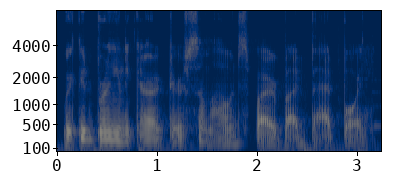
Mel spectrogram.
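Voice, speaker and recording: A man narrating a solo noir role-playing game as its host, telling the story in an unhurried, deliberate way. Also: on the low side, sing-song, creaky, darkish tone, soft background music.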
